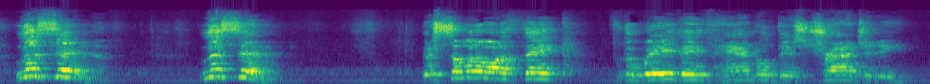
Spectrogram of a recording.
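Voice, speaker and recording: A man playing a flamboyant, bitter East German drag rock diva in a grandiose, campy stage monologue with dramatic pauses. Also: very high voice, pushed and bright, full character voice. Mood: rousing, grateful. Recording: roomy echo, distant microphone.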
